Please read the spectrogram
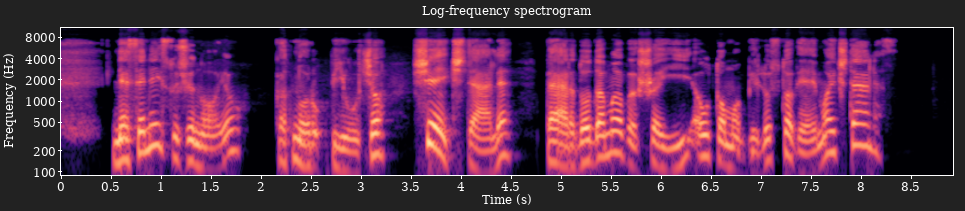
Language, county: Lithuanian, Telšiai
